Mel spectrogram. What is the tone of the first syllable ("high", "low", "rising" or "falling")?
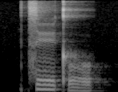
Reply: high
